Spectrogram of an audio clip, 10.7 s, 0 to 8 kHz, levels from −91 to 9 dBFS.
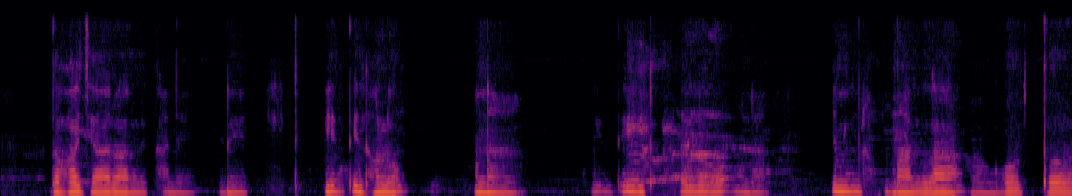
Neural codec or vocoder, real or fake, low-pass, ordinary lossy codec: vocoder, 22.05 kHz, 80 mel bands, HiFi-GAN; fake; 7.2 kHz; none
